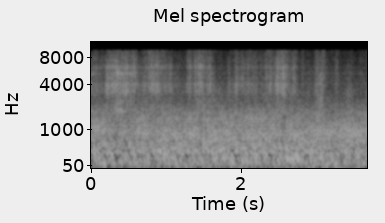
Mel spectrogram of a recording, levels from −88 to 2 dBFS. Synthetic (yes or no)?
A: yes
